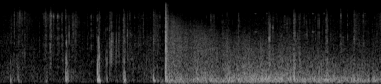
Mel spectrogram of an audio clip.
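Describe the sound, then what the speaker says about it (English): Sharp gunshots crack in a rapid irregular series in Escape from Tarkov on the Woods map, then a loud blast gives way to a long rumbling roar of explosion debris. "There's lots of shooting, there's lots of explosions."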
